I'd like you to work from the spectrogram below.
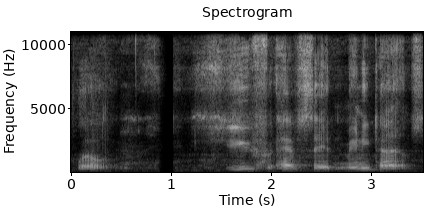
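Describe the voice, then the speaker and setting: A man speaks over noticeable background noise. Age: 40s. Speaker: street interviewee, ex-prisoner. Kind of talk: casual interview conversation.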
